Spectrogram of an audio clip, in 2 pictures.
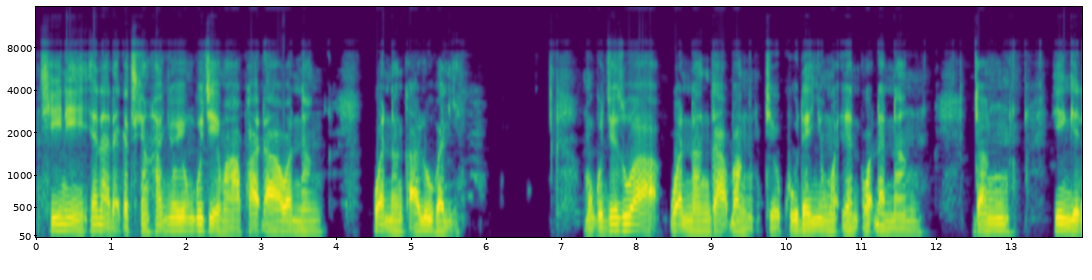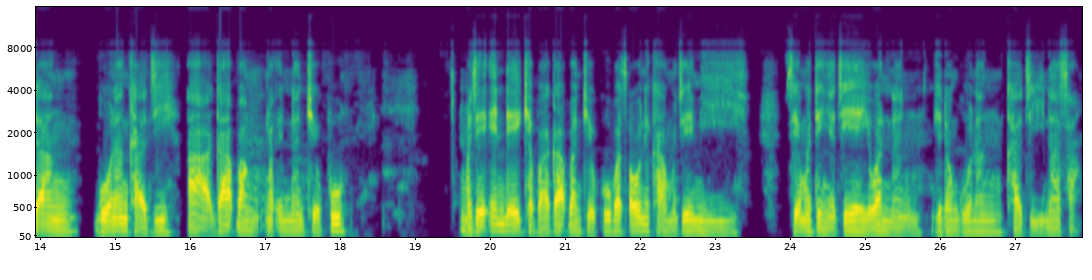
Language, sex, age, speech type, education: Hausa, male, 15-29, spontaneous, tertiary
